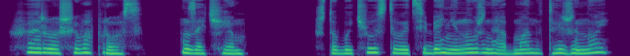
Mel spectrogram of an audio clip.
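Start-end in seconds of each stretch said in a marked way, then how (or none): none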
